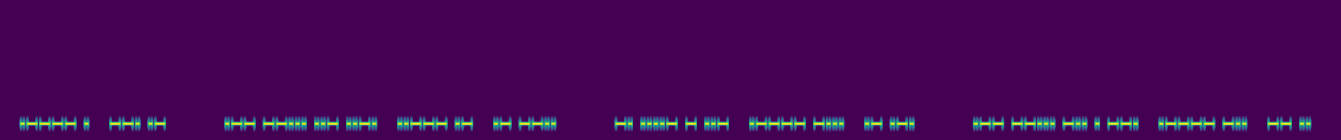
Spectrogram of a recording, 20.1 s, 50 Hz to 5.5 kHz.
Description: Morse code, heard as a keyed tone, about 25 wpm, 700 Hz. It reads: 1E GA W7UF 2A AZ N4TU 1B AR W7DEG 1D MI
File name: LARK-FD-2022-Log-in-CW-25wpm-700-Hz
